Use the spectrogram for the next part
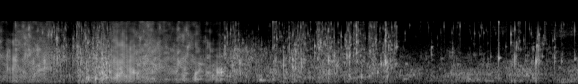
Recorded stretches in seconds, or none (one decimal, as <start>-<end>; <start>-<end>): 0.5-1.1; 2.2-5.8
